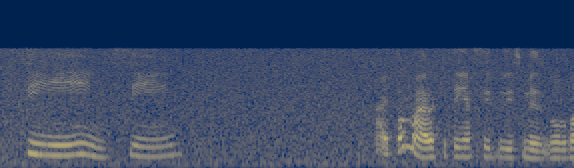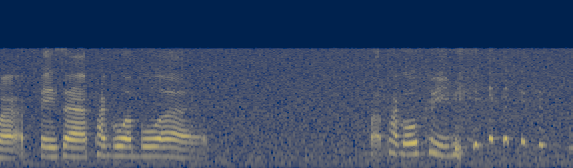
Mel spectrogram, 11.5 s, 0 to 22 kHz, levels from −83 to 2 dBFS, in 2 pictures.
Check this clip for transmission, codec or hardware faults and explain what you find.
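Nothing stood out on listening to this speech clip, which carries room noise at about 14 dB below the voice and the limited bandwidth of G.722 wideband telephone coding, with nothing above about 7.7 kHz.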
